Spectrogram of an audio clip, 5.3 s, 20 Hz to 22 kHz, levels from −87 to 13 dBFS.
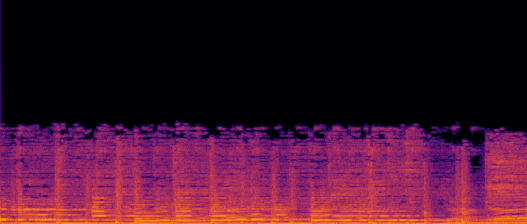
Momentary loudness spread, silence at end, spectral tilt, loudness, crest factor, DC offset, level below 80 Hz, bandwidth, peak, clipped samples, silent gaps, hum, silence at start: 4 LU; 0 s; -5.5 dB/octave; -13 LUFS; 12 dB; under 0.1%; -24 dBFS; 10 kHz; -2 dBFS; under 0.1%; none; none; 0 s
